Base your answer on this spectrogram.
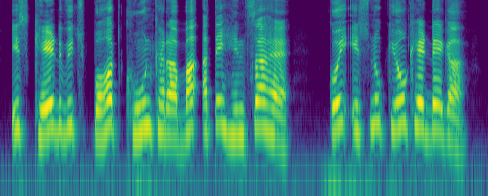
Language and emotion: Punjabi, disgusted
